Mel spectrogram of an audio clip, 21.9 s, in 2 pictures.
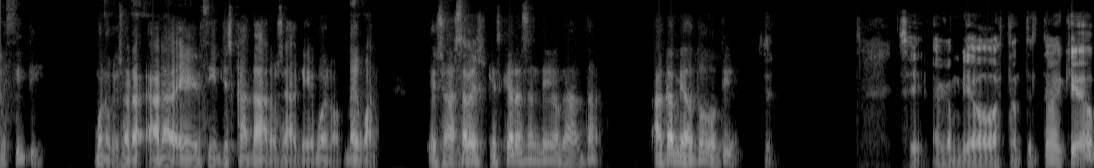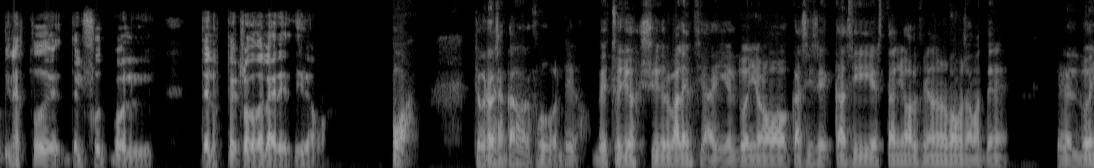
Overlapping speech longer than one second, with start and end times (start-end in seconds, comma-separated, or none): none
